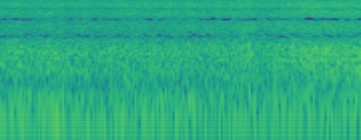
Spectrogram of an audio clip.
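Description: Truck engine running and road noise heard from inside the cab while driving on a rain-soaked road: a steady low drone under an even hiss from the wet pavement.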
